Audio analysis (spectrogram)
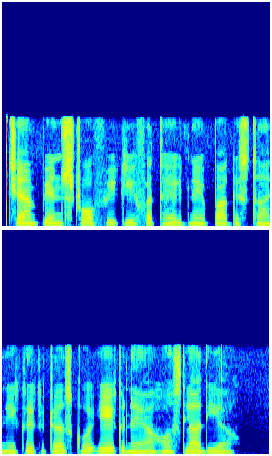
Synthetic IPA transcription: t͡ʃɛ̃ːmpijənzʈɾɔːfikifɐt̪nepaːkɪst̪aːnikɾɪkeʈəɾzkoʔeːknɐjaɦɔːslad̪ijaː

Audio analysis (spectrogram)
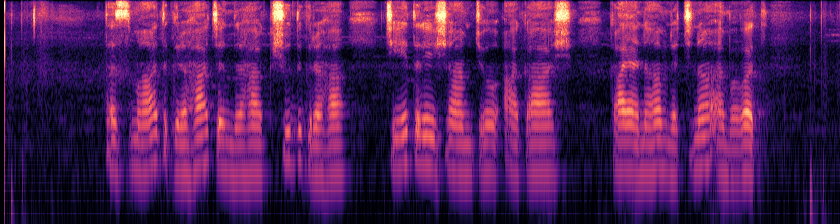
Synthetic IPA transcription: t̪ɐsmaːt̪ɡɾɐɦat͡ʃɐnd̪ɾɐɦɐkʂud̪ʱɡɾɐɦɐt͡ʃeːt̪ɾeːʃaːmt͡ʃoːʔaːkaːʃkaːjɐnaːmɾɐt͡ʃnaːʔɐbʱɐʋɐt̪

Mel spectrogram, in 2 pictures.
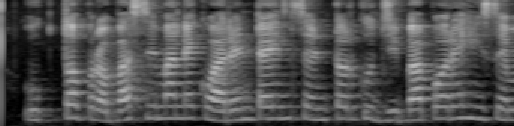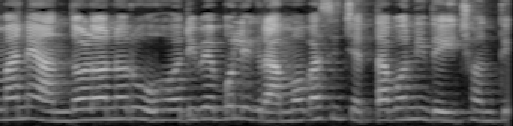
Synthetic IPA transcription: ukt̪ɔpɾɔbasimanekwaɾeɳʈajnseɳʈɔɾɔkud͡ʒibapɔɾeɦĩsemaneand̪oɭɔnɔɾuoɦɔɾibeboliɡɾamɔbasit͡ʃet̪abɔnid̪ejt͡ʃʰɔnt̪i

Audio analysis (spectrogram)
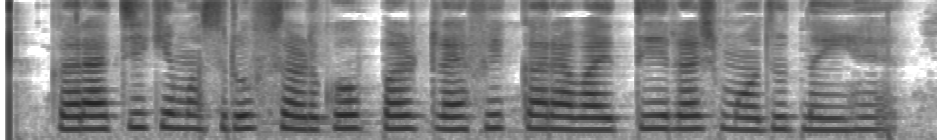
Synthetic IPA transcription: kɐɾaːt͡ʃikemɐsɾuːfsɐɽkõpɐɾʈɾɛːfɪkːaɾɐʋaːjt̪iɾɐʃmɔːd͡ʒuːd̪nɐɦĩɦɛː

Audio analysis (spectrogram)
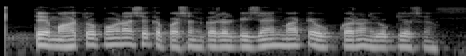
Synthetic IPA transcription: t̪eməɦət̪ʋəpuɾɳət͡ʃʰekepəsənd̪kəɾelɖid͡ʒainmaʈeup̚kəɾəɳjoɡjət͡ʃʰe

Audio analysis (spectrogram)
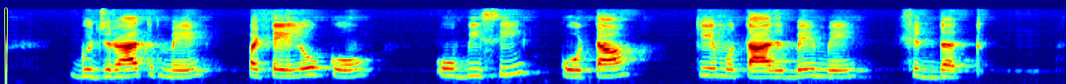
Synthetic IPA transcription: ɡʊd͡ʒɾaːt̪mẽ | pɐʈeːlõko | oːbiːsikoːʈa | kemʊt̪aːlbemẽ | ʃɪd̪ːət̪

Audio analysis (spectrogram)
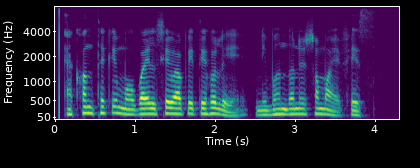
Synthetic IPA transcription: ɛkʰont̪ʰekemobajlʃebapet̪eɦolḛnibond̪oneɾʃɔmɔefʰes

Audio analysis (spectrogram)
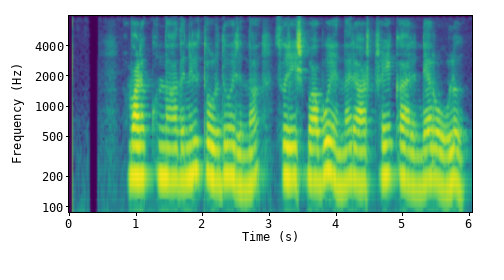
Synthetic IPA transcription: ʋɐɽɐkːunːaːðɐnilt̪o̞ɻuðuʋɐɾunːɐsuɾe̞ːʂbaːbue̞nːɐɾaːʂʈriːjɐkːaːɾɐnde̞ro̞ːɭɨ

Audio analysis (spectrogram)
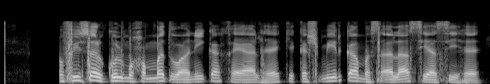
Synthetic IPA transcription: ɔːfiːsəɾɡʊlmʊɦəmːəd̪ʋaːnikaxɐjaːlɦɛkekɐʃmiːɾkamɐsə̰lasijaːsiɦɛː

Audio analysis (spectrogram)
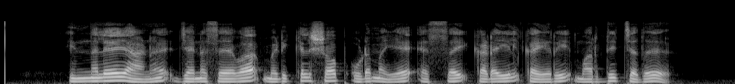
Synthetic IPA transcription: inːɐle̞ːjaːɳɨd͡ʑe̞nɐse̞ːʋɐme̞ɽikʲːɐlʂo̞ːpːuɽɐmɐjeʔesɐjkɐɽɐjilkɐjɐrimɐrd̪ʱit͡ɕːɐðɨ

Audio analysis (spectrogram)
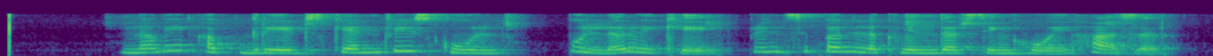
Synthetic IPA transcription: nəʋẽʔəpɡɾeːɖskɛ̃ɳɖɾiːskuːl | pʊlːəɾʋikʰepɾɪnsipəlːəkʰʋind̪əɾsɪ̃ŋɡɦoːehaːzə̰ɾ

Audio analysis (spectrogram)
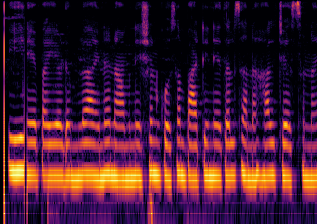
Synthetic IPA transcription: iːeːpɐjɐɽɐmlo̞ːaːjnɐnaːmineːʂɐnkɔːsɐmpaːɾʈiːnɛːt̪ɐlusɐnːɐɦaːlut͡ʃe̞ːst̪unːaːj

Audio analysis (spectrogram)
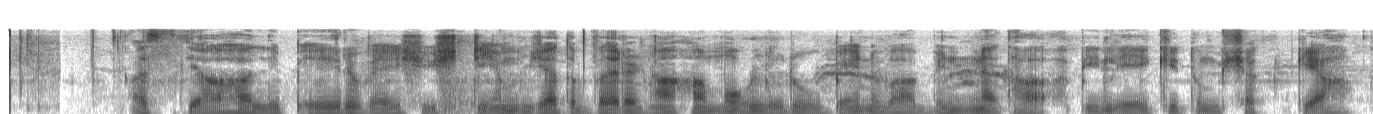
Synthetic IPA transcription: ɐsjaːɦɐ̆lipeːɾʋeːʃḭʂʈijɐmjɐt̪ʋɐɾɐɳaːhɐmɐːlɾuːpeːnʋaːbʱinːɐt̪ʰa̰ːʔɐpileːkʰit̪umʃɐkjaːɐ

